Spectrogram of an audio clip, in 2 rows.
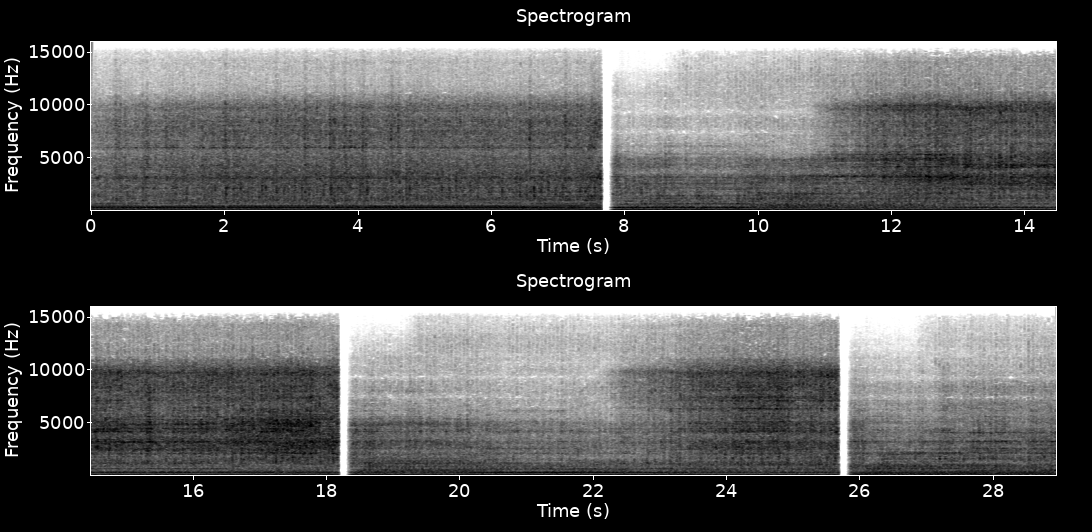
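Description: Freshly installed Mopar small-block V8 in a 1972 Plymouth Satellite, a 318 fitted with a 340 crankshaft, running at a steady idle. Three sudden, very brief gaps break the sound where the recording is cut.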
